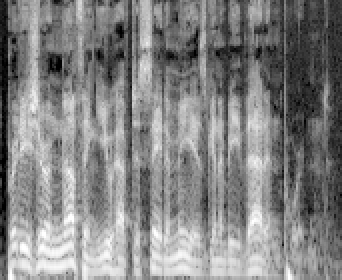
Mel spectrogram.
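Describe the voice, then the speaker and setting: A man's voice: deep voice, sing-song, fast talker, breathy edge, heavily acted. A man playing a world-weary, wisecracking hard-boiled investigator in an audio drama, dry and sarcastic. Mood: teasing, defensive.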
